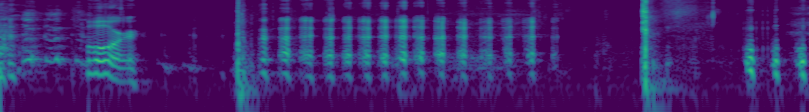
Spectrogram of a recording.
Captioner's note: laugh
